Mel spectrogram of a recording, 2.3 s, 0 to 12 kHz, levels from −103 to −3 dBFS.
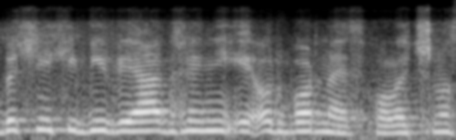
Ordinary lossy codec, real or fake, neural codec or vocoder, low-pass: Opus, 16 kbps; fake; codec, 16 kHz, 4.8 kbps, FACodec; 7.2 kHz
